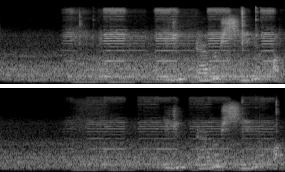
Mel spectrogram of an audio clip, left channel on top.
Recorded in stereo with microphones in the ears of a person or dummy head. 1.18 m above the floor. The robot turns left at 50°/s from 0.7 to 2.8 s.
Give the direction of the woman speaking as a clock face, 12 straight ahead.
8 o'clock.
